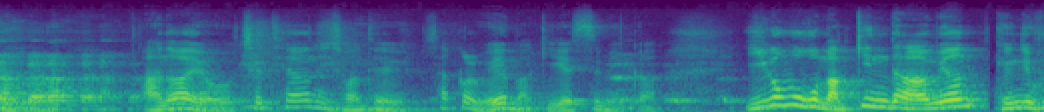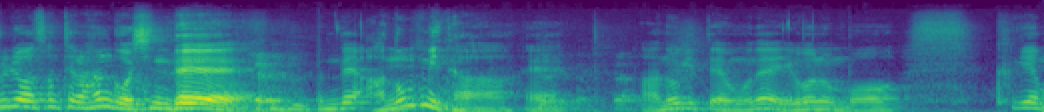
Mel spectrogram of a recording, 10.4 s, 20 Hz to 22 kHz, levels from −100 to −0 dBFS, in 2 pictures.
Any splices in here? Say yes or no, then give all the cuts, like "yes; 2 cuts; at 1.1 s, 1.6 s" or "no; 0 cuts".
no; 0 cuts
